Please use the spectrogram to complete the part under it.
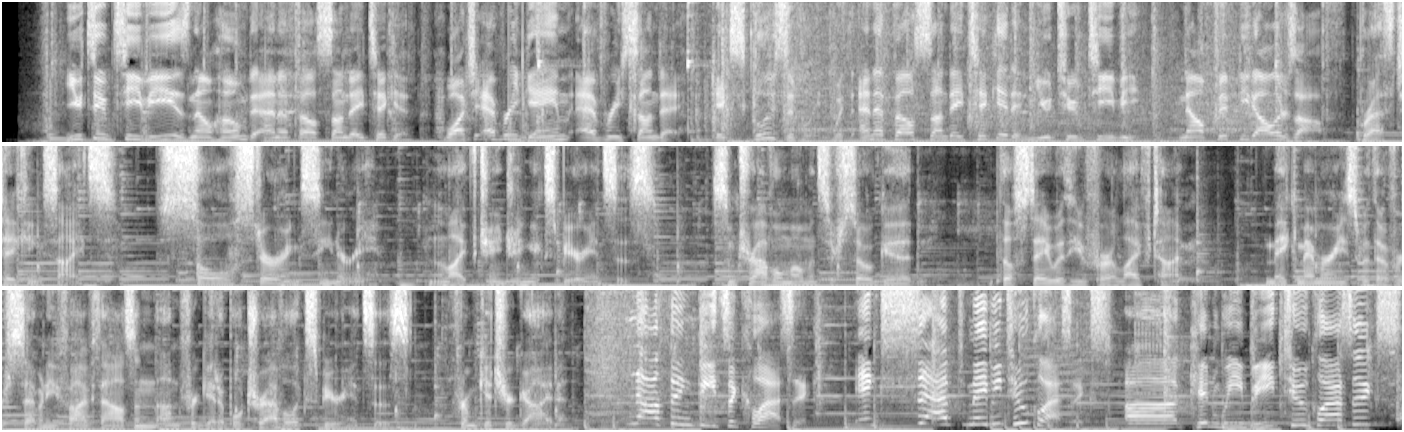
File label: Commercial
